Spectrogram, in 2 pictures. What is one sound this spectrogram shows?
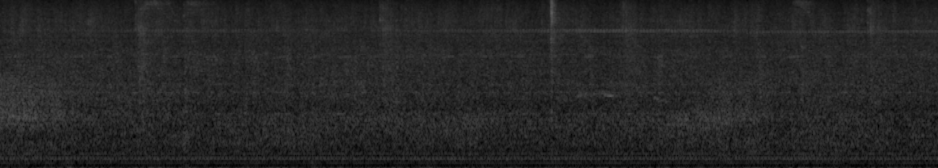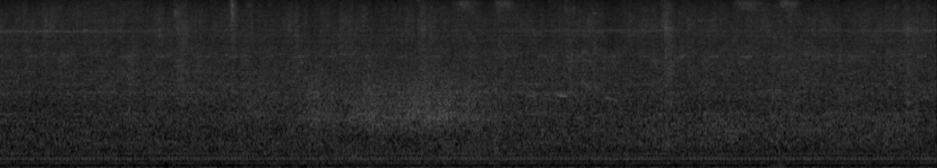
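An indoor bike trainer whirs steadily as a man pedals.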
